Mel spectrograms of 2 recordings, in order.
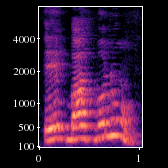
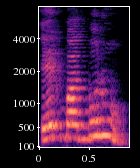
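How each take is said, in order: Both takes have the same delivery.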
